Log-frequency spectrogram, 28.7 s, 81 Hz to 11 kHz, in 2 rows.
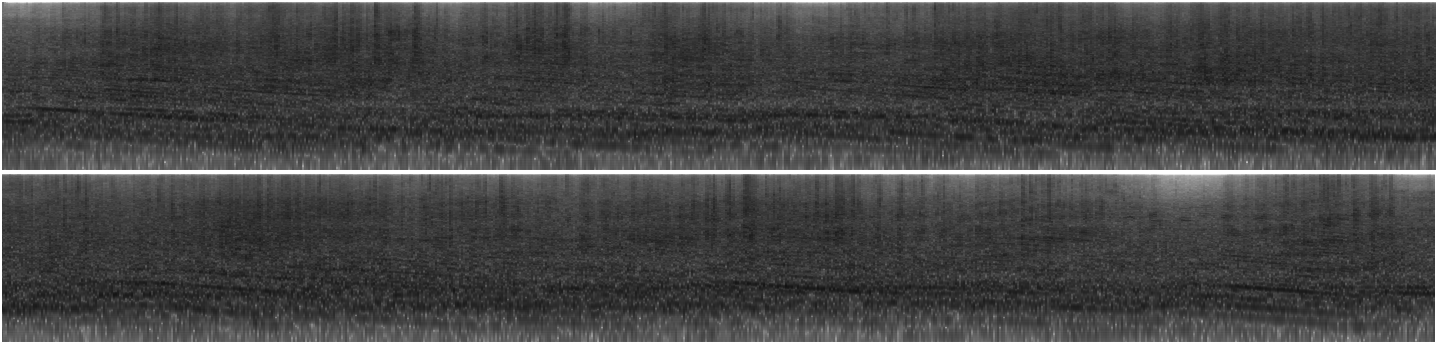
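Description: NASCAR Xfinity Series stock cars' V8 engines racing around the oval: a constant loud engine din, with one car's note after another falling in pitch as it passes.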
